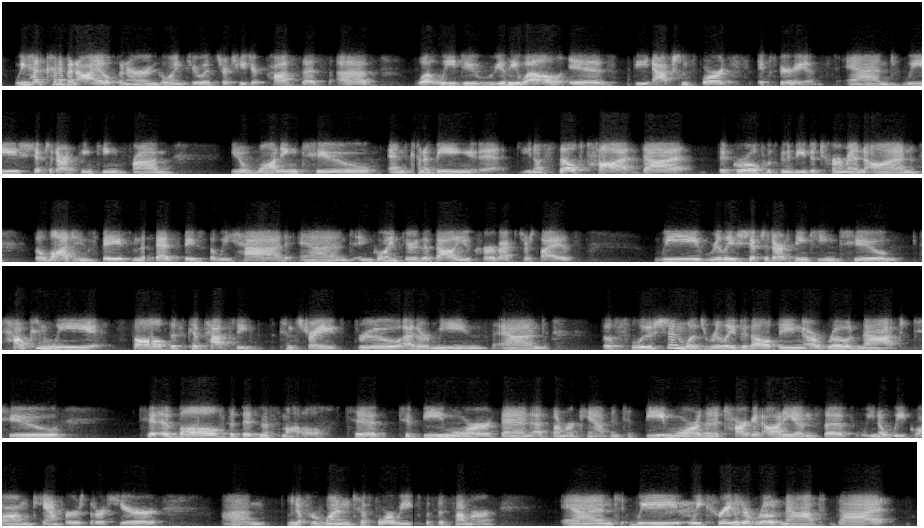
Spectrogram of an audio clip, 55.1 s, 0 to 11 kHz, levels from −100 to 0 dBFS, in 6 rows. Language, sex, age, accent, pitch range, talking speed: English, female, 30-49, American, 165-195 Hz, 150 wpm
